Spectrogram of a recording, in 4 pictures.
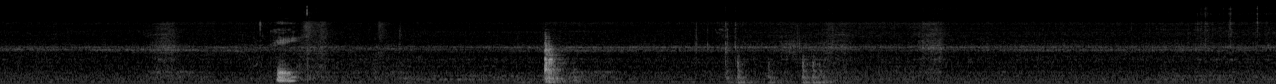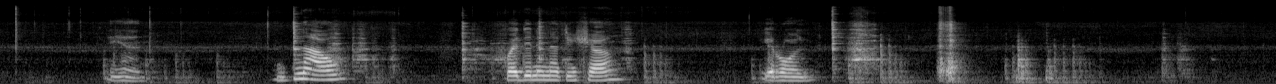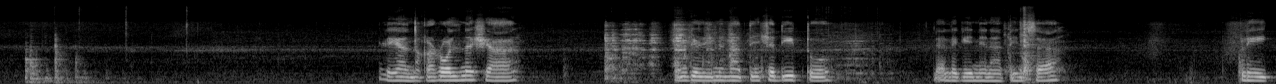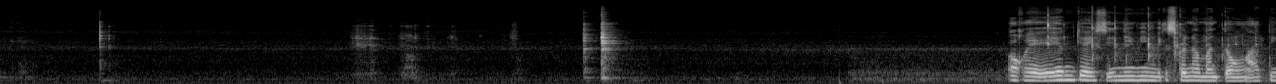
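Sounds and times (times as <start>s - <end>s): faint sizzle: 0.0s - 51.0s
utensil scraping a frying pan: 13.8s - 19.6s, 21.0s - 23.8s, 24.4s - 25.0s, 31.5s - 34.6s, 41.8s - 43.0s.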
